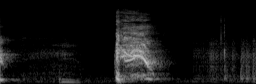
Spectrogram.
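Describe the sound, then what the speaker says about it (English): A single loud, close cough bursts out in a quiet room, a short rough explosive sound lasting under half a second, with faint murmuring before and after. "Okay, you coughed, I'm coughing"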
